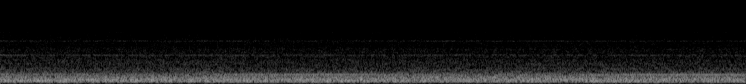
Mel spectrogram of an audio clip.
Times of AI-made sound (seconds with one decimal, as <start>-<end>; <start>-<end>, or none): 0.6-4.9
